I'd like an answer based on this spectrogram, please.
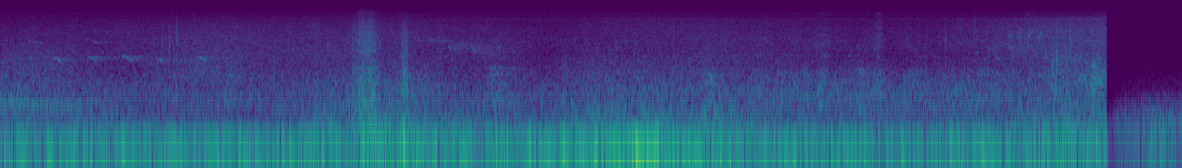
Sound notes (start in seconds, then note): none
